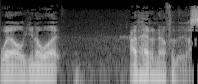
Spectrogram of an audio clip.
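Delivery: ordinary talk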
